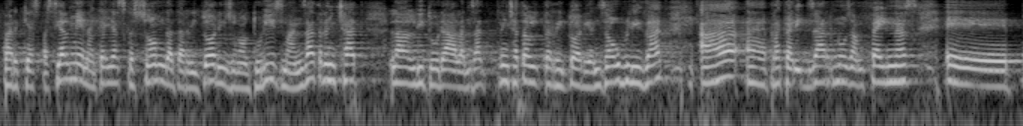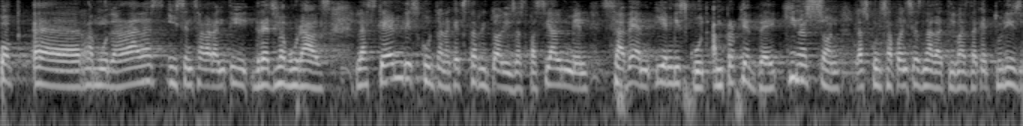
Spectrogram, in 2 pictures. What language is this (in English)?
Catalan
